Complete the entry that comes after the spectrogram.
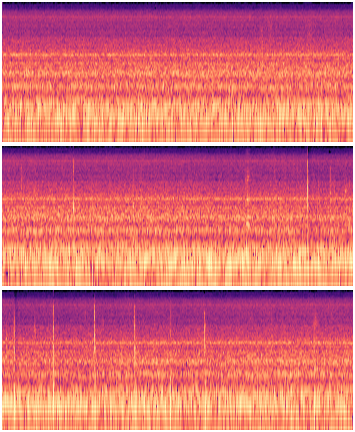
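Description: A vehicle engine idling: a steady low rumble with a faint steady whine above it. From about eight seconds in, a series of short sharp taps sounds over it.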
